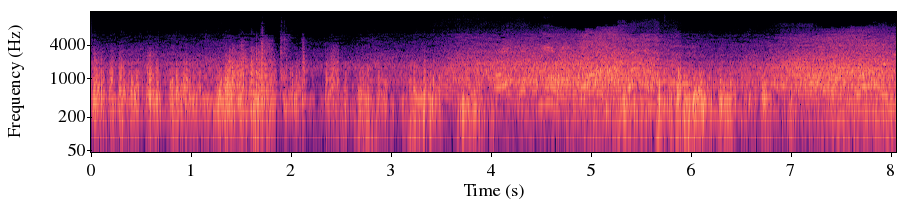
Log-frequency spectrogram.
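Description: Indistinct voices of people close by over a rushing noise that swells about halfway through.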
